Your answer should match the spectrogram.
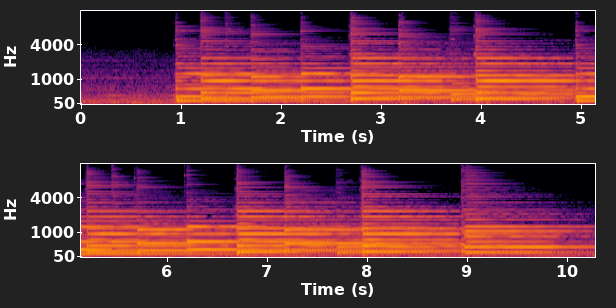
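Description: Guitar played with a pick: a melodic phrase of clean, ringing plucked notes, starting about a second in and going on to the end.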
